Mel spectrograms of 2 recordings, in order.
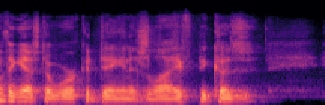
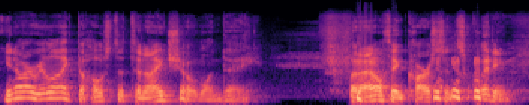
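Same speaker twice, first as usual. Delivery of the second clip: mock tongue-in-cheek sarcastic, pitched-up delivery; 5 semitones higher than usual. Speaker recalling answering a man who asked what they'd like to do, retelling a sarcastic reply. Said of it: "And sarcastically".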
